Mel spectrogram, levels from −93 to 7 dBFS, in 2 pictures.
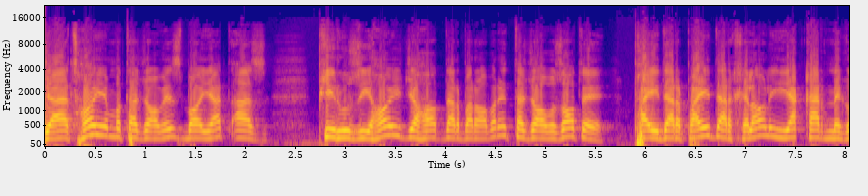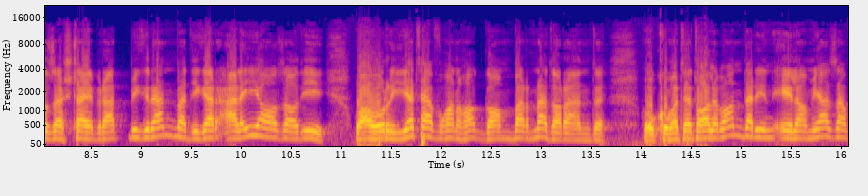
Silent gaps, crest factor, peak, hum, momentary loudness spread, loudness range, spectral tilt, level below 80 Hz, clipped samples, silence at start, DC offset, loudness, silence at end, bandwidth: none; 10 dB; 0 dBFS; none; 7 LU; 2 LU; -6 dB/octave; -32 dBFS; 0.4%; 0 s; under 0.1%; -11 LUFS; 0 s; 14.5 kHz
